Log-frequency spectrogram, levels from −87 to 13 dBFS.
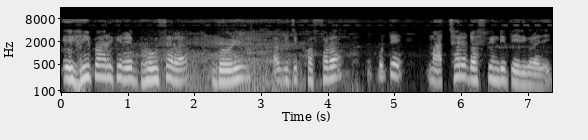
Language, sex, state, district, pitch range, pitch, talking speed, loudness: Odia, male, Odisha, Nuapada, 175-220 Hz, 195 Hz, 140 wpm, -17 LUFS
